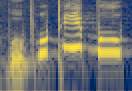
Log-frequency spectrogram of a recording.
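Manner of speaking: high electronic boop-beep noises; robot beeps. Pretend. A robot butler arriving with liquid food, high beeping boops. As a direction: beep like a clunky old sci-fi robot. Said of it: "some fucking robot will come in".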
